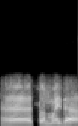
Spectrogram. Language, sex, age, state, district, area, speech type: Bengali, male, 18-30, West Bengal, North 24 Parganas, urban, conversation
